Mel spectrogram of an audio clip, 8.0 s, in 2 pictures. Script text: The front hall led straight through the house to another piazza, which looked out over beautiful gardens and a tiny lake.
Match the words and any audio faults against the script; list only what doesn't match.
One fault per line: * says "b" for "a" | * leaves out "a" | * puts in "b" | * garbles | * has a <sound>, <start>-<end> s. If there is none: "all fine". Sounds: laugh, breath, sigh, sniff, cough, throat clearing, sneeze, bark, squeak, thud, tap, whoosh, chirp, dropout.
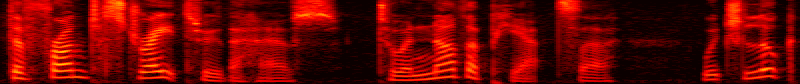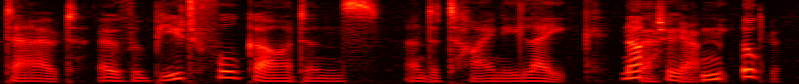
* leaves out "hall led"
* garbles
